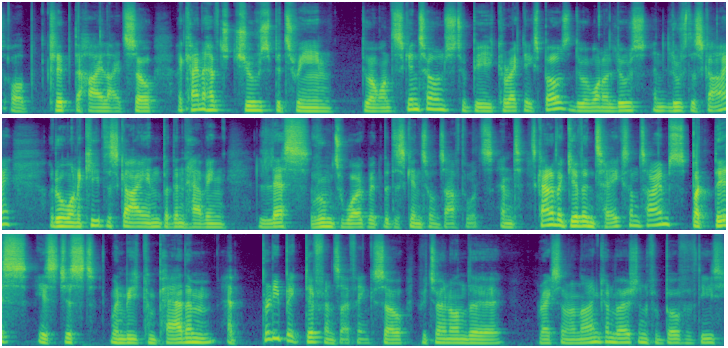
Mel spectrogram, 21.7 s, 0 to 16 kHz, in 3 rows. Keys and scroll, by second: 18.5 super+d.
